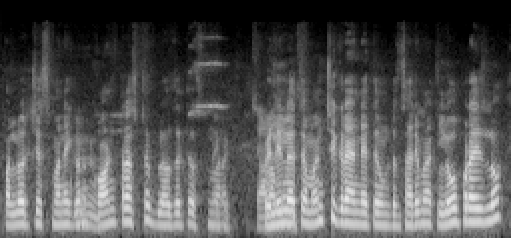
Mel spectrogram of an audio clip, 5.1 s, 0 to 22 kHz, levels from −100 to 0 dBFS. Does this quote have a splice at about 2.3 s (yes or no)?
yes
